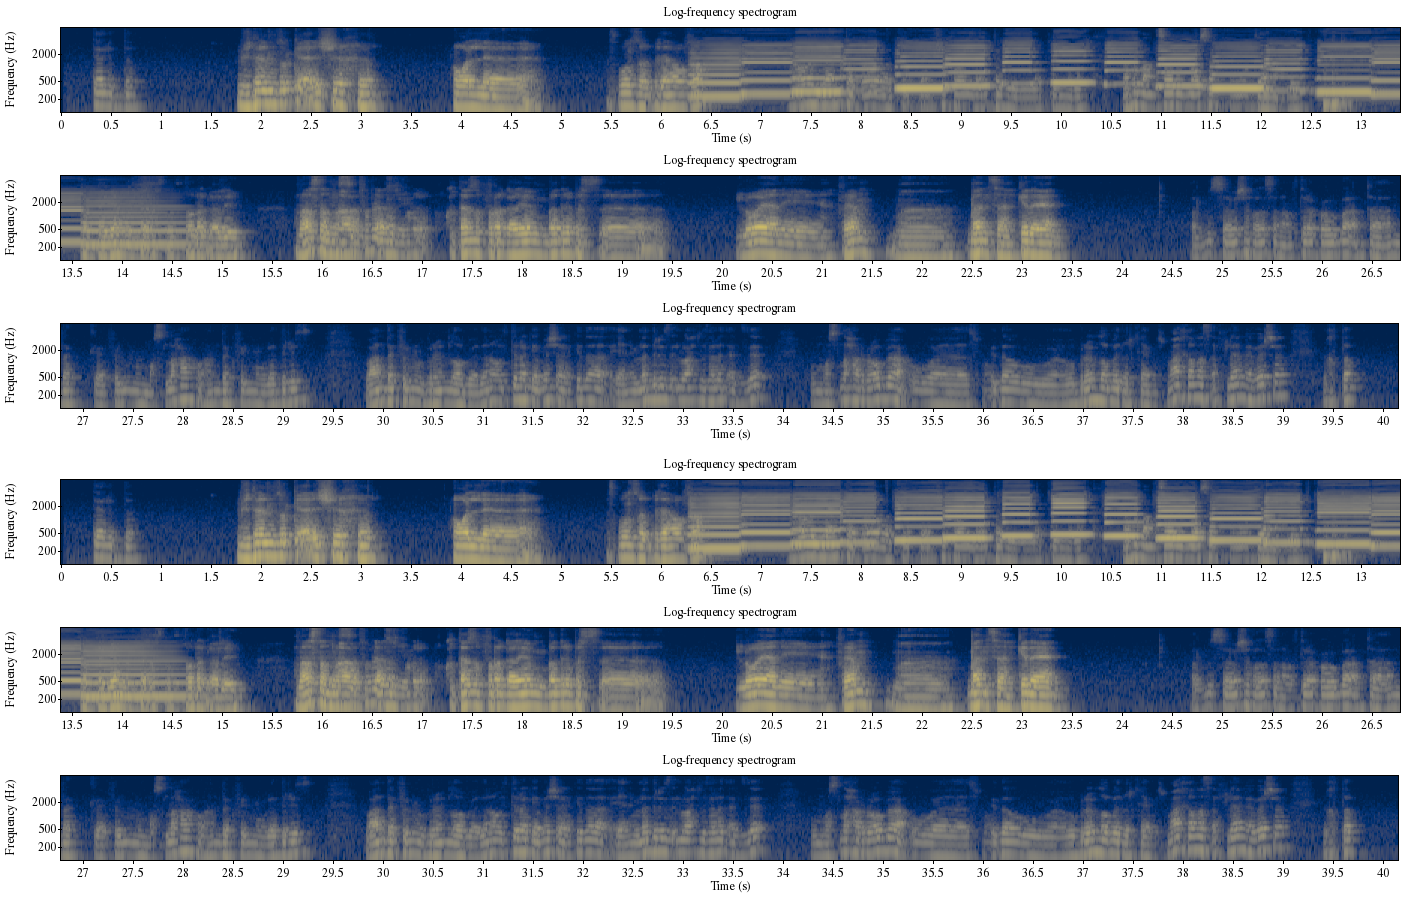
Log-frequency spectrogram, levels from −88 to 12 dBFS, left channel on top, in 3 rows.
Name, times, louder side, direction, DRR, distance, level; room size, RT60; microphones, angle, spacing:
voice 1, 0.3-0.7 7.2-12.9 14.0-14.3 16.0-16.9 24.7-33.8 34.3-39.6, right 1 dB, 10° left, 0.6 m, -35 dB
voice 2, 1.7-3.1 3.9-4.8 5.4-6.4 13.6-15.1 15.7-17.0 17.4-19.4 20.1-23.3, right 2 dB, 80° right, 1.1 m, -23 dB
Wind instrument woodwind instrument, 6.2-14.7, right 2 dB, 50° right, 0.5 m, -23 dB
3.8 x 2.6 x 2.8 m
head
